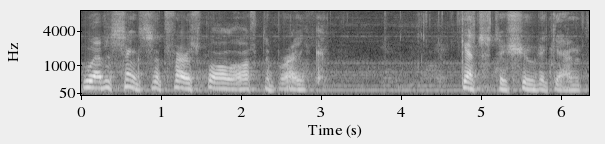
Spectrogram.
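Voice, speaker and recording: Over noticeable background noise, a man speaks very slowly in a New York accent, with long, frequent pauses. His pitch is fairly high and varies in an ordinary way. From New York City, the Bronx. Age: 80s+. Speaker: billiards club president. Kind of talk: interview.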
